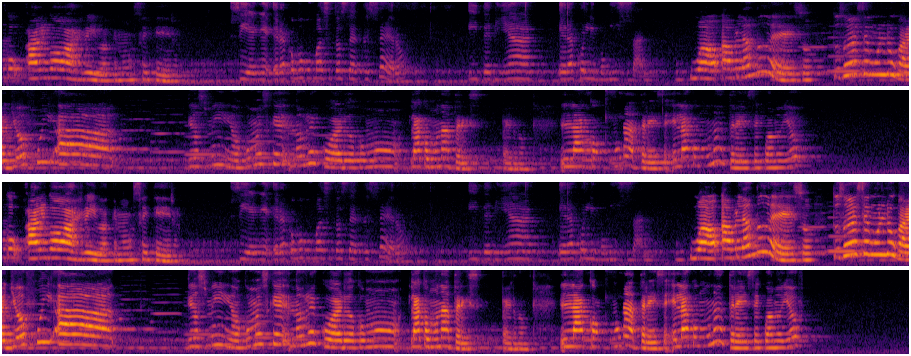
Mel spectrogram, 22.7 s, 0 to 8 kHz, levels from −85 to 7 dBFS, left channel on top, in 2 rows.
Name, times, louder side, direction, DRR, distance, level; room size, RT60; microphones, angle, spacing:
voice 1, 0.0-2.3 8.6-12.8 13.6-17.3 17.6-21.4, right 6 dB, 65° right, 0.4 m, -22 dB
sound 1, 1.6-4.0 4.4-10.0 10.4-15.5 15.8-19.2, right 2 dB, 30° right, 1.5 m, -48 dB
voice 2, 2.9-5.1 5.8-6.7 7.0-8.1 18.6-19.1, left 2 dB, 20° left, 0.6 m, -38 dB
Flute - A natural minor - bad-timbre-staccato, 9.4-16.0, right 4 dB, 80° right, 1.5 m, -43 dB
9.7 x 5.3 x 4.4 m
head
